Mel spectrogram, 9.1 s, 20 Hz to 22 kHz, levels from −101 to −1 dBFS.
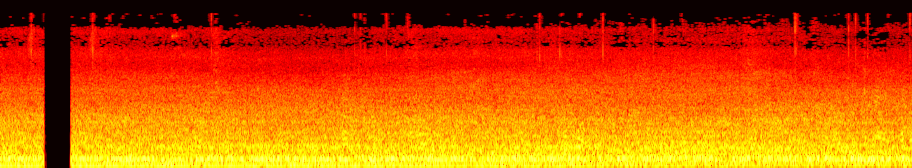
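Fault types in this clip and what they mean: stream reconnect: the connection dropped, the player fell silent for about 0.22 s, then reconnected with a fresh decoder. Playback resumes roughly 0.39 s earlier than where it stopped, so a short stretch of sound repeats around 0.43 to 1.05 s.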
